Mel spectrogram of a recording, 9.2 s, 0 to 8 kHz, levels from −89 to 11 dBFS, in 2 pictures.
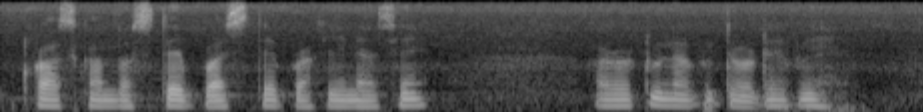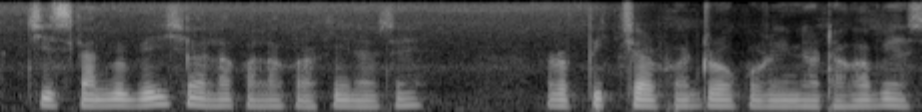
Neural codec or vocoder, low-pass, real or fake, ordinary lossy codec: none; 7.2 kHz; real; none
